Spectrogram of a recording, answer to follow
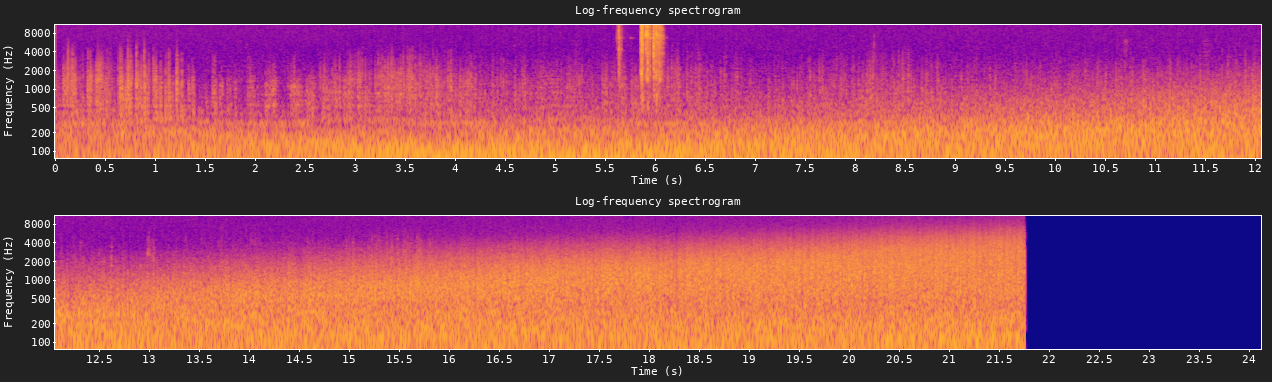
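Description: A deep, continuous rumble that swells steadily brighter and harsher over about twenty seconds, then cuts off suddenly to silence near the end.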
